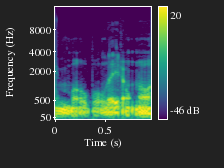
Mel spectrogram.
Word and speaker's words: Mobile: e I told you Mobile Alabama There's no there's no e in there it's it doesn't need to be I'm telling you it's Mobile Alabama I I have family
